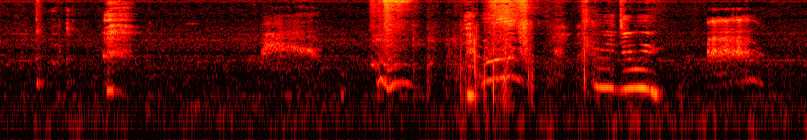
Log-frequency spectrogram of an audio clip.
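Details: Domestic cat making funny sounds, a few short scattered meows with bending, wavering pitch, some rising then falling, separated by quiet gaps, with a steady low hum and a person talking nearby.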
